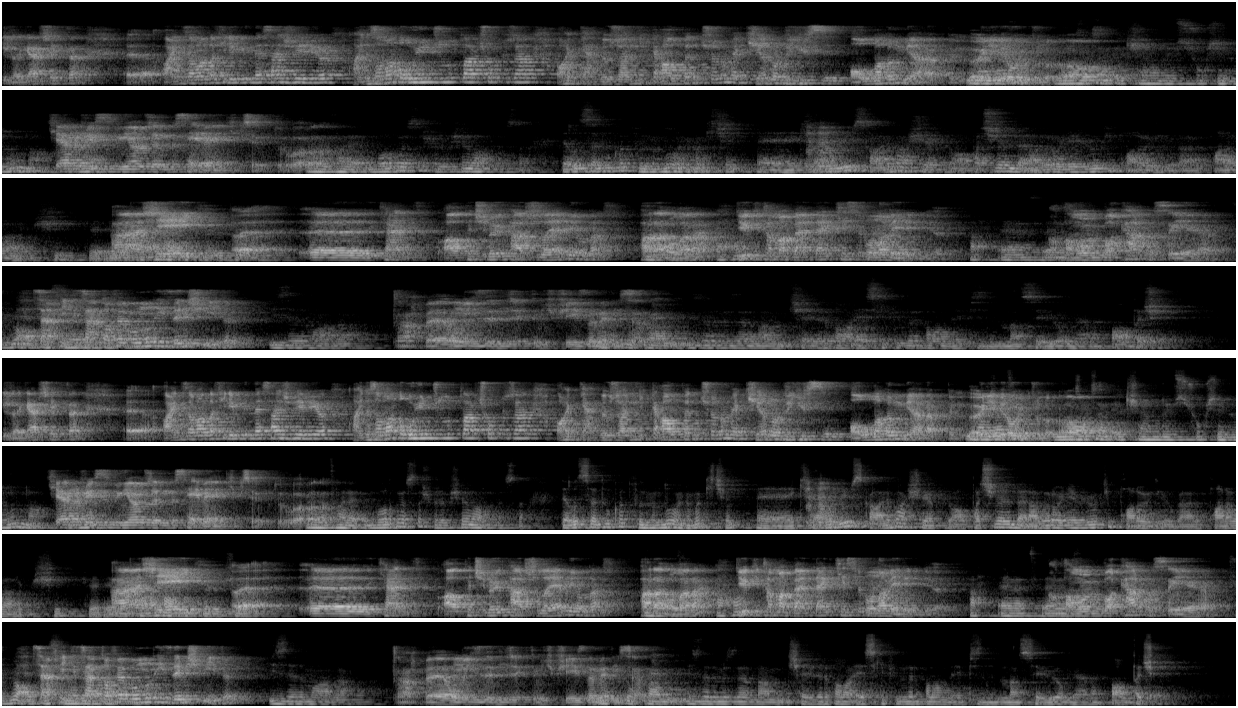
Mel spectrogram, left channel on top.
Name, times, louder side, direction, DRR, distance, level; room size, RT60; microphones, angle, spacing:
voice 1, 0.0-10.9 12.8-15.5 20.4-20.6 25.8-26.6 27.0-27.3 27.6-30.8 31.1-34.1 35.1-36.8 37.4-37.5 37.8-39.3 40.9-43.4 48.5-48.6, right 2 dB, 25° right, 0 dB, 0.4 m, -26 dB
voice 2, 9.6-13.3 15.4-27.3 31.1-31.4 31.8-32.2 34.4-35.4 37.0-38.5 39.7-40.5 42.8-48.5, right 3 dB, 85° right, 4 dB, 0.4 m, -32 dB
3.9 x 2.4 x 3.9 m, 1.4 s
head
